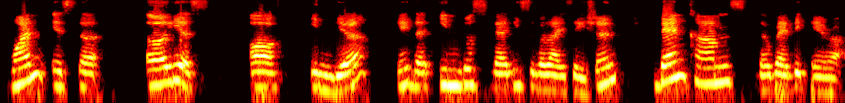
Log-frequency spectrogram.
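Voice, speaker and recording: Husky-voiced man lecturing online. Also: high voice, poor audio. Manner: frequent "okay" fillers, questions students directly. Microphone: video call.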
